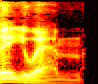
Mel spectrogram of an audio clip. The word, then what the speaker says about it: aum: The right use in Hindustani is aum. Therefore, we will consider it in this light. A is a guttural sound. As you pronounce it, you will note it starts in the throat. To pronounce U, the lips must be thrust forward. M you will note is formed by pressing the lips together causing a resonant tone like the humming of a B.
